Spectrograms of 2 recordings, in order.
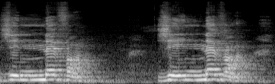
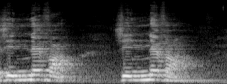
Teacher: the F, letter F, is connecting to the vowel, which is A, and it's giving you a sound like a V there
